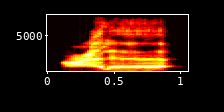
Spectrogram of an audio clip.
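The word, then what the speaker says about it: عَلَى: علی قومہ من بعدہ، علی، علا نہیں پڑھنا اس کو، علی گلے سے ادا کریں گے، قومہ، قومہ، بہت زیادہ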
